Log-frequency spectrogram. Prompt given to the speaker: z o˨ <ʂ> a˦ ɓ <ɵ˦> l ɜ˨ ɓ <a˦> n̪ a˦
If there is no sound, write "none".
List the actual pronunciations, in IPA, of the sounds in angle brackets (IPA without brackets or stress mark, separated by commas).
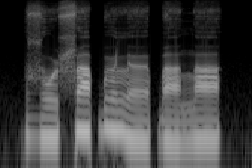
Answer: ʂ, ɵ˦, a˨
